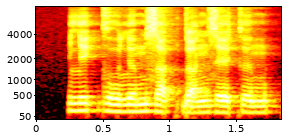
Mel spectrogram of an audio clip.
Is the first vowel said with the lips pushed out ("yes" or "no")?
no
